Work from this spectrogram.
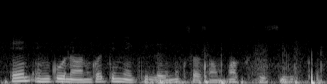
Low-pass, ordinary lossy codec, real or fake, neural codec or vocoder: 7.2 kHz; none; real; none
